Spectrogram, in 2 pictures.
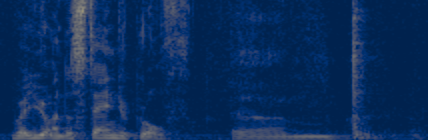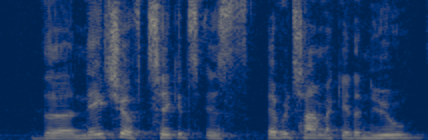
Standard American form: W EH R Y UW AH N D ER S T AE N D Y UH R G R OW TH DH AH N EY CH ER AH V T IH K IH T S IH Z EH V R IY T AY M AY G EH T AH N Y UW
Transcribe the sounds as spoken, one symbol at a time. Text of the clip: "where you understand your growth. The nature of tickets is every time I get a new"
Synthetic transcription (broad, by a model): W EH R Y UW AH N D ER S T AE N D Y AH R G R OW TH DH AH N EY CH ER AH V T IH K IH T S IH Z EH V R IY T AY M AY G EH T AH N Y UW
